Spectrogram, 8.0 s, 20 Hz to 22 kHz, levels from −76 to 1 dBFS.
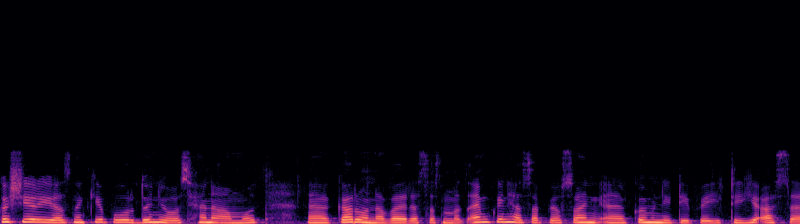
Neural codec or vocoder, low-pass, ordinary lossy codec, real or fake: none; 7.2 kHz; none; real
